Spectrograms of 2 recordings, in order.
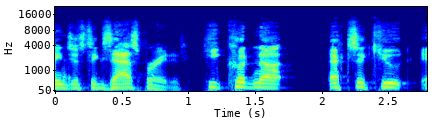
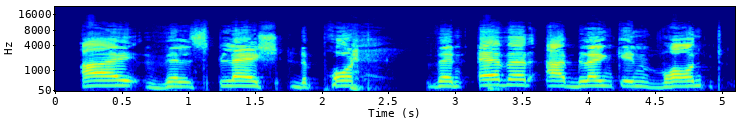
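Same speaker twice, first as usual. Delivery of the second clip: bad fake Russian accent, much higher pitch; 5 semitones higher than usual. Introducing the show in a joke voice the others say sounds Swedish: bad Russian accent. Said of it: "You sounded Swedish".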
